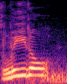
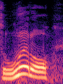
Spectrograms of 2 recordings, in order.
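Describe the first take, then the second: First: It is pronounced the German way. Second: It is pronounced the American way. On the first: "If you're German and it's Lidl" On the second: "so it's Little as far as I'm concerned here in the States"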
